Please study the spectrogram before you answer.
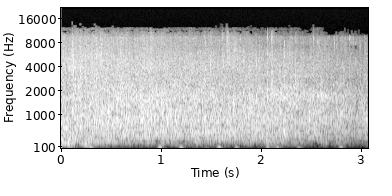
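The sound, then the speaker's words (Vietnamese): An audience at a Buddhist dharma lecture breaks into applause, a dense, steady round of clapping that holds evenly for about three seconds and eases slightly toward the end, with no talk over it. “Thiệt, cho một tràng pháo tay nữa.”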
